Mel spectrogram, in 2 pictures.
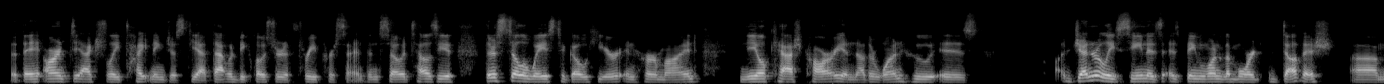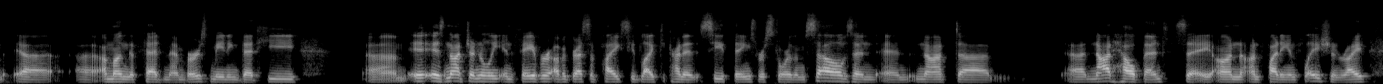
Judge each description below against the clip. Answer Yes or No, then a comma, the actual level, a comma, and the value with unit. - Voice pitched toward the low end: Yes, low, 120 Hz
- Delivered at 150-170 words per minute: No, average, 185 wpm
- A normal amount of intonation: No, narrow, 1.9 semitones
